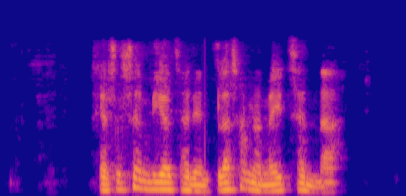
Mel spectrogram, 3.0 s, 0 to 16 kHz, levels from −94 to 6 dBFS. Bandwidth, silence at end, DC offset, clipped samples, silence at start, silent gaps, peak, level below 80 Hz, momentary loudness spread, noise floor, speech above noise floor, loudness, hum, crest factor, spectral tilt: 7.6 kHz; 0.5 s; under 0.1%; under 0.1%; 0.75 s; none; -4 dBFS; -60 dBFS; 7 LU; -68 dBFS; 47 dB; -22 LUFS; none; 18 dB; -6.5 dB/octave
